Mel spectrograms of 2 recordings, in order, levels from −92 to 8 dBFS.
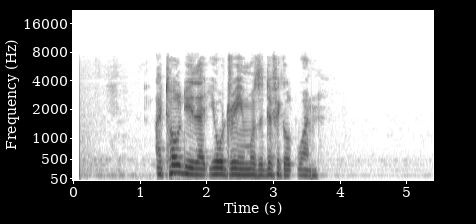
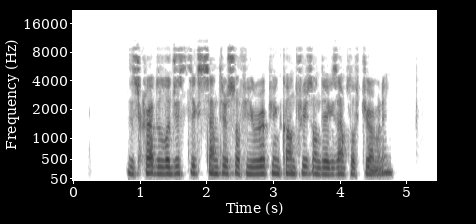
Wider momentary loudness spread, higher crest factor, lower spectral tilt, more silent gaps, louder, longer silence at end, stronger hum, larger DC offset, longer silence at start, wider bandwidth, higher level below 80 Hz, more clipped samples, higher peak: first, 13 LU vs 6 LU; about the same, 18 dB vs 20 dB; first, -7 dB/octave vs -4.5 dB/octave; neither; about the same, -22 LUFS vs -24 LUFS; first, 1.75 s vs 0.65 s; neither; neither; first, 1.25 s vs 0.8 s; second, 7.8 kHz vs 9.6 kHz; first, -58 dBFS vs -66 dBFS; neither; about the same, -6 dBFS vs -4 dBFS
